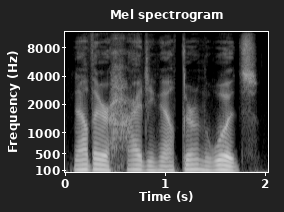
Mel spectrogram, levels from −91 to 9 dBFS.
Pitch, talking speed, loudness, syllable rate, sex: 110 Hz, 265 wpm, -19 LUFS, 6.7 syllables/s, male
